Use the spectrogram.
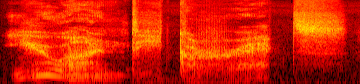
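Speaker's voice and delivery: very deep, slow, whispered demon rasp; deep demonic voice. Acted. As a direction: growl it like a possessed warlock. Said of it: "that deep demonic voice".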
